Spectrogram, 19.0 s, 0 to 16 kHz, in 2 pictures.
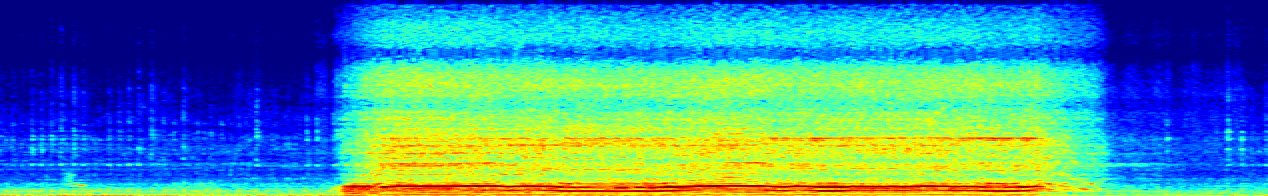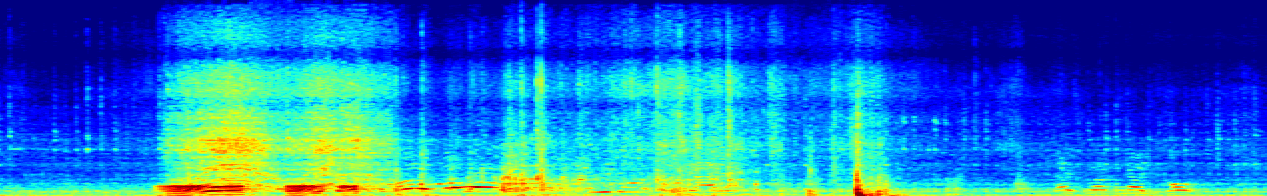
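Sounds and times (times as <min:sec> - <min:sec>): chainsaw engine revving: 0:00.3 - 0:15.4.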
